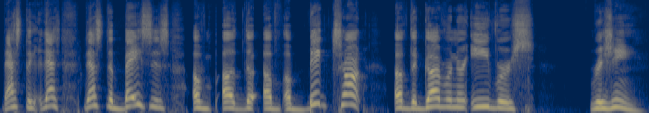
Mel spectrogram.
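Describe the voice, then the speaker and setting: A man's voice: sits high, lively intonation, unhurried, no echo. Man, political monologue, preachy, slangy, dry close sound. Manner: preachy, street slang, addresses audience as ladies and gentlemen; drops into soft sweet-talk voice when acting out quotes. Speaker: political commentary host. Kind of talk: direct-to-camera political monologue.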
